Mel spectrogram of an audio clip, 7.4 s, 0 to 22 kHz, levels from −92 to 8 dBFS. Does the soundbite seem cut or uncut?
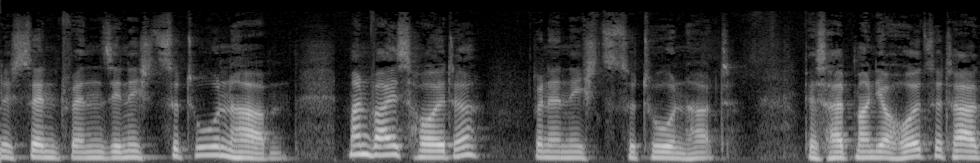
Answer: cut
